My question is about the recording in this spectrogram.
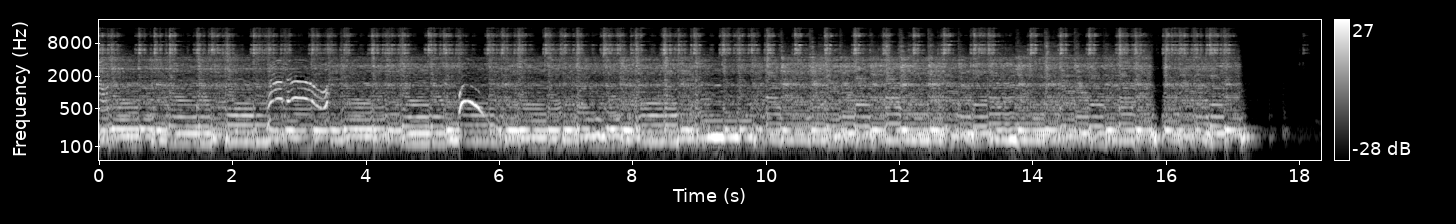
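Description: Acoustic guitar strummed hard in a rhythmic riff, doubled by a distorted octave-down bass line and played loud through an amplifier. The playing cuts off suddenly just before the end.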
